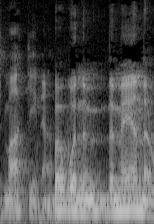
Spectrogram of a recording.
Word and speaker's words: Machina: day going, "No, it's machina, machines of grace." Well, that is how it's pronounced in the Latin pronunciation is machina. But when the man that wrote it can call it machina.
